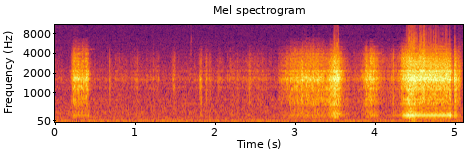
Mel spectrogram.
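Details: Crosley 43FB battery tube farm radio, first power-up after 50 years, A and B voltages good, dial swept by hand to the high end: bursts of hiss and whistling with quiet gaps between. The set is receiving and working.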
